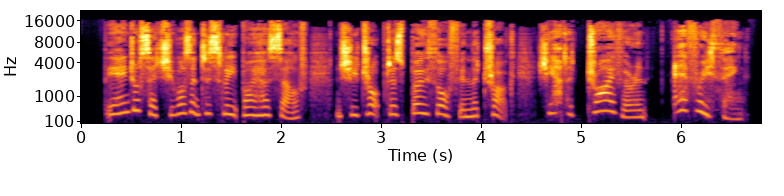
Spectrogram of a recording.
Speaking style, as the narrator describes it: Nona said eagerly

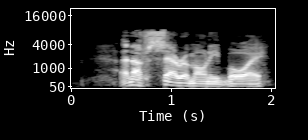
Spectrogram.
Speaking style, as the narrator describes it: Grandmaster Naraka snapped

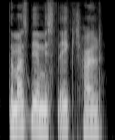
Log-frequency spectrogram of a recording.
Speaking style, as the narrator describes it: my mother said in a shaking voice

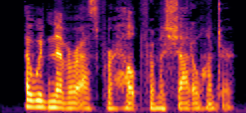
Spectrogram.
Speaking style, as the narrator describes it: the woman said bitterly

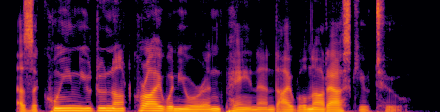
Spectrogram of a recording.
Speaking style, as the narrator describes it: Matic said to her in a low voice

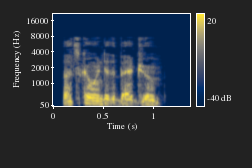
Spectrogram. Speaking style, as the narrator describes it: said gruffly

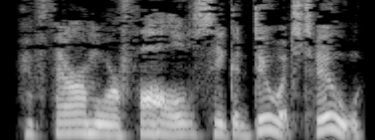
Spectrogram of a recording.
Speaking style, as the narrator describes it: growled Varian

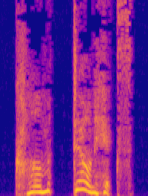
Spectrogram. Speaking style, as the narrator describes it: I hissed

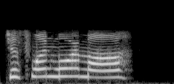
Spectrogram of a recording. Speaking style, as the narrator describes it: Emily yelled back

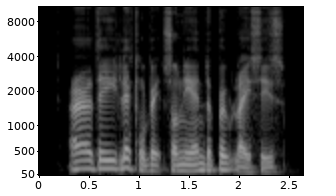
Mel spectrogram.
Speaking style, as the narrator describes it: mumbled Keith

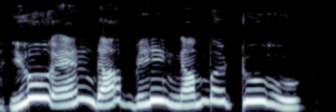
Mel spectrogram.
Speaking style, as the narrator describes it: she screeched at my uncle

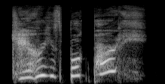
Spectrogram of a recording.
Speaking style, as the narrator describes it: I squealed

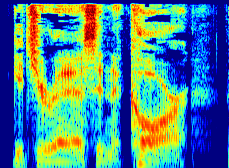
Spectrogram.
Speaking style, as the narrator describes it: the cop snarled, his yat accent coming out full force

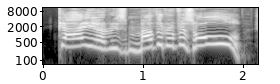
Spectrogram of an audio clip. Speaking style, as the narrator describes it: she cried

